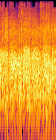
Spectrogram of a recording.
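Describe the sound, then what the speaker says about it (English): A short burst of dense clapping from a large crowd at a political campaign visit at a private residence, steady and loud throughout. "A good and big round of applause on that."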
